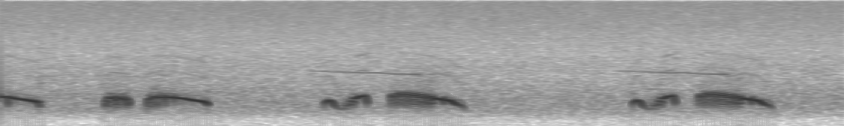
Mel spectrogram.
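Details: Cooing spotted dove, kept to attract wild doves, repeating a phrase roughly every two seconds: a quick wavering double note and then a drawn-out, gently falling coo, with quiet hiss between phrases.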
